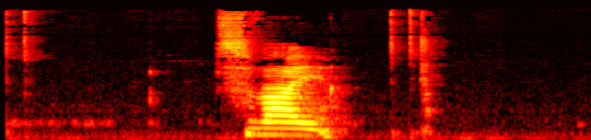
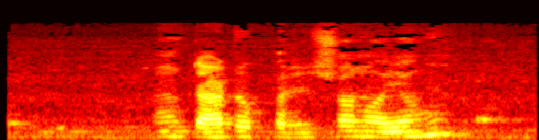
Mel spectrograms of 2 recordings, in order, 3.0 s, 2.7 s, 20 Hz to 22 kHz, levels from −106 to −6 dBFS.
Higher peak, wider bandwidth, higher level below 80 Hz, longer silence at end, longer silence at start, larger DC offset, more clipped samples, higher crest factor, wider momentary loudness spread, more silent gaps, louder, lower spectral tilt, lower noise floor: about the same, -6 dBFS vs -4 dBFS; first, 16.5 kHz vs 11 kHz; second, -80 dBFS vs -60 dBFS; first, 0.8 s vs 0.25 s; first, 1.1 s vs 0.05 s; neither; neither; about the same, 22 dB vs 20 dB; first, 24 LU vs 12 LU; neither; about the same, -23 LUFS vs -23 LUFS; second, -1.5 dB/octave vs -6 dB/octave; first, -73 dBFS vs -47 dBFS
